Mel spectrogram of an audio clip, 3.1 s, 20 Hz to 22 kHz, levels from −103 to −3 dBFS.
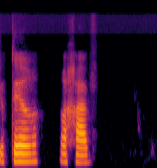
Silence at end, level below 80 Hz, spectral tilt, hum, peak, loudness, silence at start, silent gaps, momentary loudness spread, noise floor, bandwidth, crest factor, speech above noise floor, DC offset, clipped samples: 1.4 s; under -90 dBFS; -6.5 dB/octave; none; -8 dBFS; -24 LUFS; 0 s; none; 15 LU; -75 dBFS; 15 kHz; 18 dB; 51 dB; under 0.1%; under 0.1%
